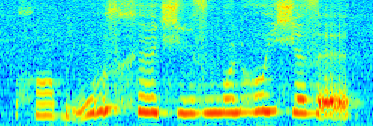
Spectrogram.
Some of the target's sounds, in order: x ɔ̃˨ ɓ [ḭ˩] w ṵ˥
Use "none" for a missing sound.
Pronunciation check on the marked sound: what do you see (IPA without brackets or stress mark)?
ḭ˩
